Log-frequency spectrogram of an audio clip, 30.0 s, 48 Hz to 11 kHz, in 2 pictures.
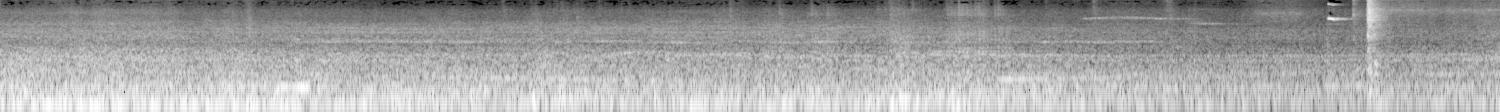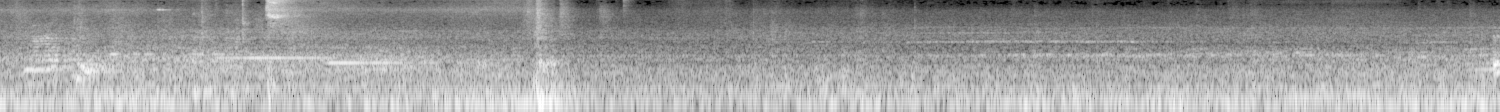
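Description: Inside a Toronto subway car (TTC Line 2 T1 train): the low running rumble eases as the train stands at a station. About 18 seconds in, a door chime of two falling tones sounds, followed by a thud of the doors closing, and the rumble builds again as the train pulls away near the end.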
